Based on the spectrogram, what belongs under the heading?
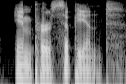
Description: (ĭmpər-sĭpē-ənt)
